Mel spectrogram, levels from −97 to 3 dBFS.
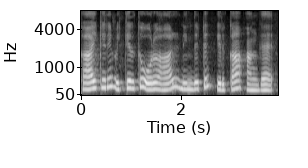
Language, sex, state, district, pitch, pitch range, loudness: Tamil, female, Tamil Nadu, Nilgiris, 230 Hz, 215-265 Hz, -15 LUFS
